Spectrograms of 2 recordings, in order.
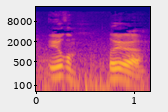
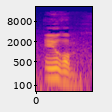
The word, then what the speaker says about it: Ørum: name it's it's it's it's in D It's pronounced urum urum yeah it's a tough one you know that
